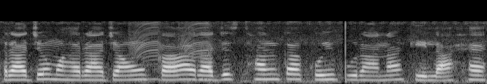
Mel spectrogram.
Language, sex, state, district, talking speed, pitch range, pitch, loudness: Hindi, male, Punjab, Fazilka, 110 wpm, 205-230 Hz, 215 Hz, -15 LUFS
